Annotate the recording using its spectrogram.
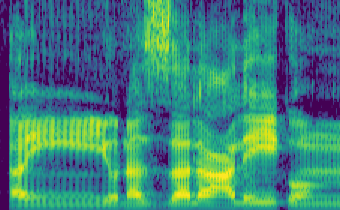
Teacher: نون ساکن کے بعد حروف یرملون کا یا آیا ہے تو لہٰذا یہاں پر ادغام اور غنہ دونوں ہوگا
